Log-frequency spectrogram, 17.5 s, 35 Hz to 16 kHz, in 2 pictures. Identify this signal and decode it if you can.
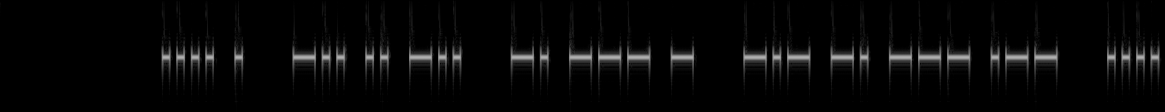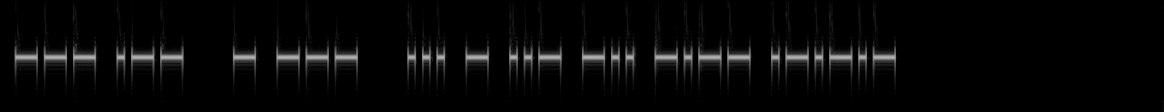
Morse code, heard as a keyed tone, about 22 wpm, 700 Hz. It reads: HE DID NOT KNOW HOW TO STUDY.
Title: Sentences from Top 1000 Words - Review Part 1 - 22wpm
